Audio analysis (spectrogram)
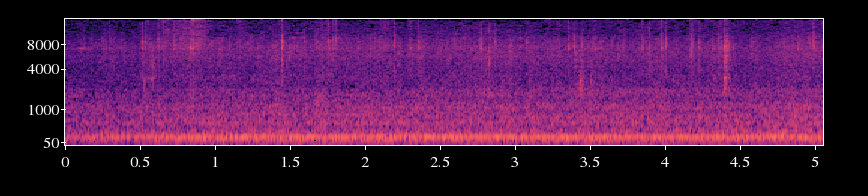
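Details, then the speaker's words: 2003 Ford Windstar LX van, 248K miles, highway test drive at about 70 mph: even engine drone under road and tire rumble, no knocks, surges or vibration; normal cruise, transmission shifting and steering steady. "get it out on the highway so you can hear the engine run hear the transmission shift and you can see this vanish roadworthy certainly not a hot rod but it gets up to right around 70 miles an hour no problems"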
